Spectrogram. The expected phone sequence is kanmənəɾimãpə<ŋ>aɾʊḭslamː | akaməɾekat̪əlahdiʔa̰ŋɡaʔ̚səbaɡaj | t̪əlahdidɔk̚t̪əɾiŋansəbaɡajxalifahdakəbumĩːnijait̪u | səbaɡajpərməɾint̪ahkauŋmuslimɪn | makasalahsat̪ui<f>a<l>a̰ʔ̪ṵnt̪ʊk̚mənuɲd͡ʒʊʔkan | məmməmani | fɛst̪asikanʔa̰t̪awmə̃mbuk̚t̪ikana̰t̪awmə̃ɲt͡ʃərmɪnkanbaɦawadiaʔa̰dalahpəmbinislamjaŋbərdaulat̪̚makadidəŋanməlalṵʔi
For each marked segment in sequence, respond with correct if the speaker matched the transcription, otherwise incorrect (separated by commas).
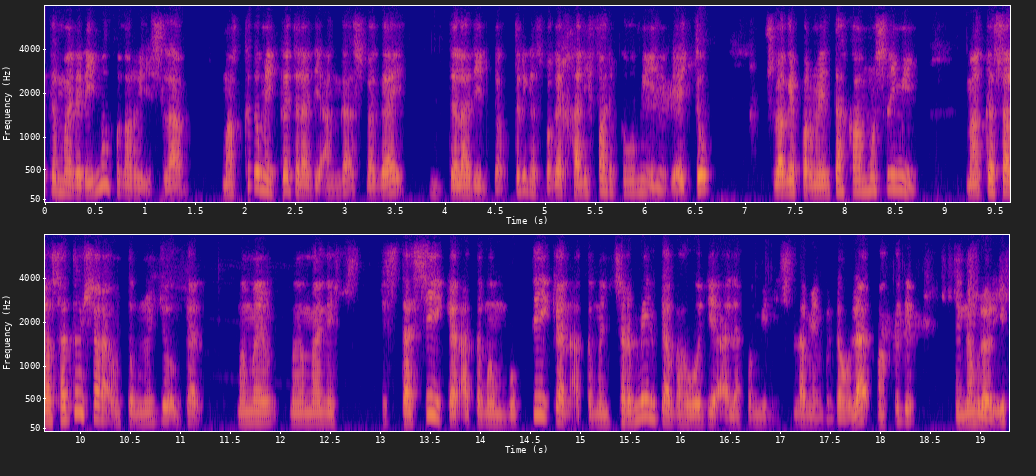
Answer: correct, incorrect, incorrect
